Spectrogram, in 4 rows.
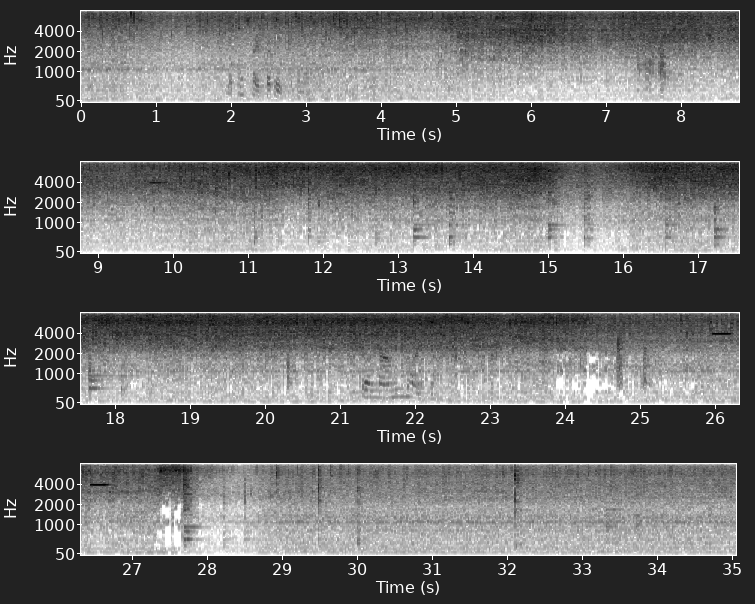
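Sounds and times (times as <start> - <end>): fish sizzling in hot oil: 0.0 - 35.0.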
